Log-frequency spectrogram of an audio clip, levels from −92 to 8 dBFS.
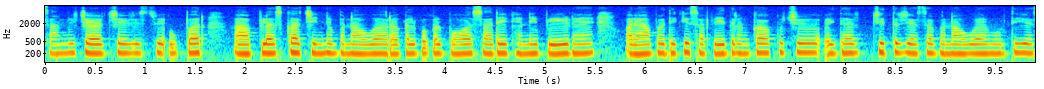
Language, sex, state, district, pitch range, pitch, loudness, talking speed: Hindi, female, Chhattisgarh, Sukma, 205-215 Hz, 210 Hz, -16 LUFS, 205 wpm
